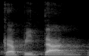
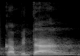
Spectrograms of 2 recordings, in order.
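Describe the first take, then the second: First: "capitán" with firm stress on the last tán; stressed final syllable. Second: "capitán" without stress on the final tán; the wrong take, "capitán" with its last syllable left unstressed; unaccented version. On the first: Teacher correcting for students, capitán stressed on tán. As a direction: land hard on the tán of "capitán". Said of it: "where the accent is needed". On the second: Teacher showing students how not to say capitán, tán unstressed. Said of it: "use your stress and race at the end". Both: Shown as a demonstration.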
